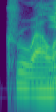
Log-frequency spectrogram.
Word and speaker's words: Cruella: How do you say it? Cruella. – You had it right and then you doubted yourself.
